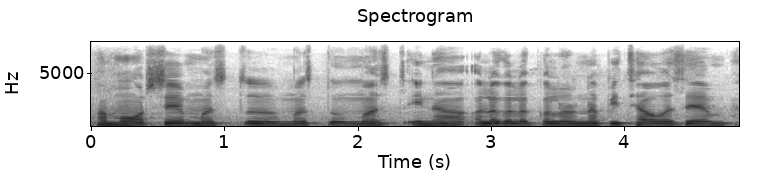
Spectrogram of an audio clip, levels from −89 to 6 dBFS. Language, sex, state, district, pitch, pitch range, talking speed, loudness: Gujarati, male, Gujarat, Gandhinagar, 150 Hz, 150-155 Hz, 150 wpm, -14 LUFS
